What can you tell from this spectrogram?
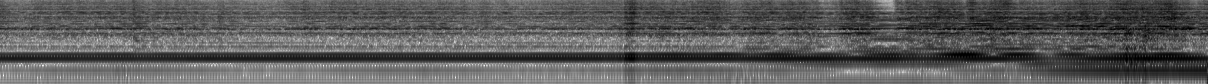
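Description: A single low note held as a steady drone, with its overtones ringing evenly. There is a faint click about three seconds in, and the note grows louder and brighter near the end.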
